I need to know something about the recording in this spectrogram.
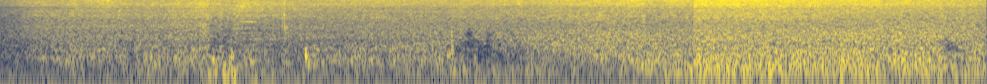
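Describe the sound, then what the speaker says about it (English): Storm surge waves from a storm pound a beachfront on the Outer Banks, a steady roar of crashing surf mixed with gusting wind noise that swells louder toward the end. "Huge swells from Storm Aaron surged across a beachfront lodge, flooding the streets of the Outer Banks"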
